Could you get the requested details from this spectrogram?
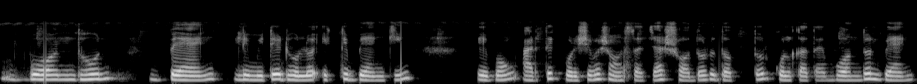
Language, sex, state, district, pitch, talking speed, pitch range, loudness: Bengali, female, West Bengal, North 24 Parganas, 215 Hz, 105 wpm, 200-235 Hz, -19 LUFS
